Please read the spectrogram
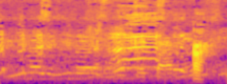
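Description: People talking: indistinct chatter of voices, with a short, sharp knock just before the end.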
